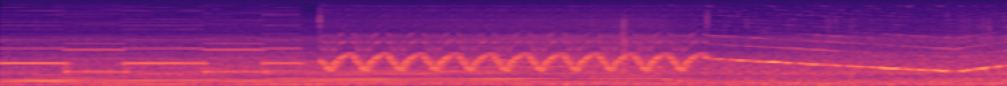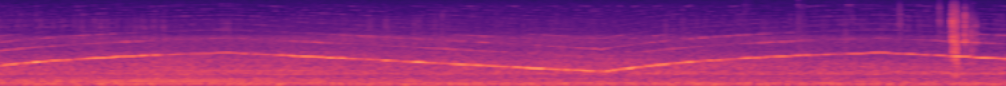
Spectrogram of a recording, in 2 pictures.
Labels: is the car engine the only thing making noise?
no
